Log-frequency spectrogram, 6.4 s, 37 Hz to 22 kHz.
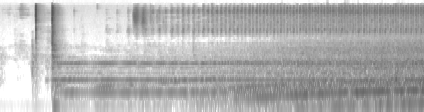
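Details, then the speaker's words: Vintage GE WC2 mini 14-inch 2-speed box fan, likely early 1970s, starting on low: click, then rising motor hum with a new rough buzz on top that later stopped; owner suspects a shading coil rubbing the rotor. "I don't know what that extra buzzing sound is that it's making. It just started. Wasn't doing that before."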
